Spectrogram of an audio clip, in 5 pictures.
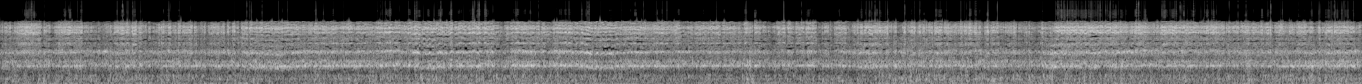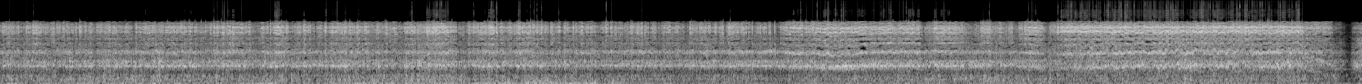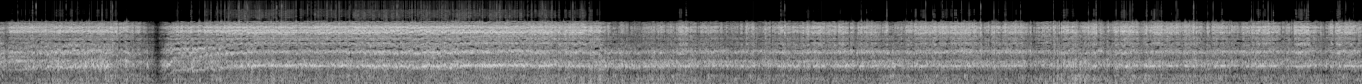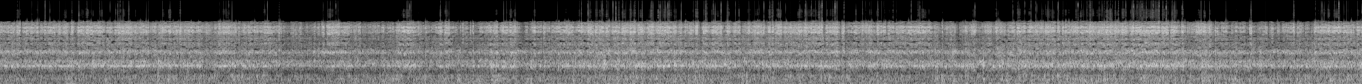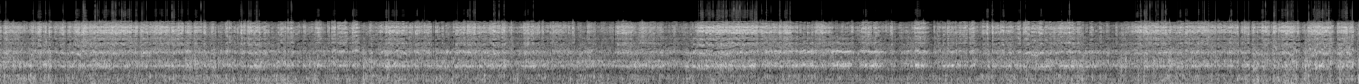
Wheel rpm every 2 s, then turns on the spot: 230, 230, 230, 230, 230, 230, 230, 230, 230, 240, 230, 220, 200, 150, 140, 220, 230, 230, 240, 230, 240, 230, 230, 230, 230, 220, 230, 230, 230, 230, 230, 240, 230, 220.
none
